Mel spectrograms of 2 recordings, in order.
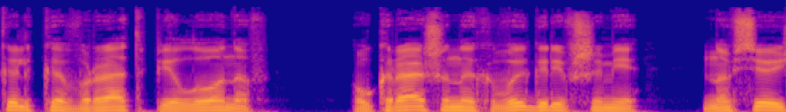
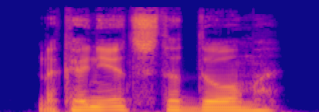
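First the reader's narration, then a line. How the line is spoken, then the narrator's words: Happy sigh. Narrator (Russian): счастливо вздохнула Аштира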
